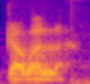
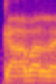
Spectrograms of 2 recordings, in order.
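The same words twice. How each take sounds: First: The stress is on the last syllable. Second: The stress is on the first syllable. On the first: This is the Hebrew pronunciation. "en hebreo es como se pronuncia" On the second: This is the Spanish pronunciation. "en español porque el acento ... cae en la primera A"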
